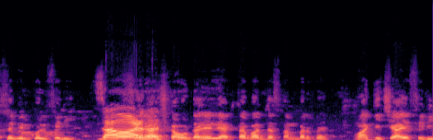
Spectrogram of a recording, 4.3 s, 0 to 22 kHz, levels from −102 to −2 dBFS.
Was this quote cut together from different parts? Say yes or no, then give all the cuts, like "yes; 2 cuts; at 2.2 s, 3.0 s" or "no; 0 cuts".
no; 0 cuts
